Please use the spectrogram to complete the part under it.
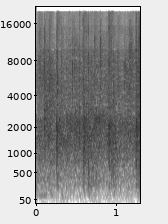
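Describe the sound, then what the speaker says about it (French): Applause from a conference audience on AIDS prevention in Essaouira, a steady warm clapping sustained for over a second with a few louder swells, no talk over it. "mon bras droit, Madame Habiba Bigdad, je vous demande vraiment d'applaudir chaleureusement."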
